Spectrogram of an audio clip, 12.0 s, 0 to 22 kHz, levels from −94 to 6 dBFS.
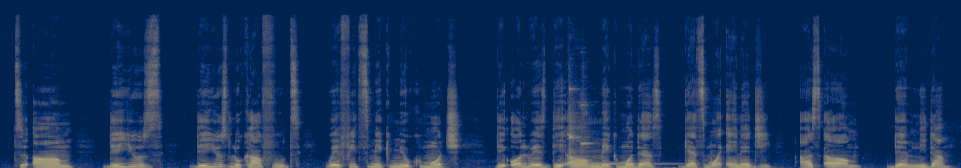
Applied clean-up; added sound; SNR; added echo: none; Bell; 16 dB; none.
